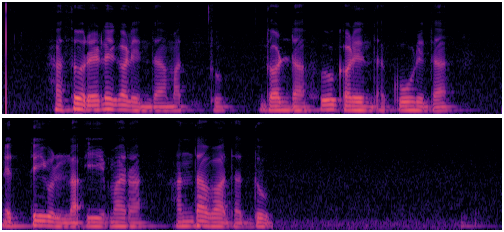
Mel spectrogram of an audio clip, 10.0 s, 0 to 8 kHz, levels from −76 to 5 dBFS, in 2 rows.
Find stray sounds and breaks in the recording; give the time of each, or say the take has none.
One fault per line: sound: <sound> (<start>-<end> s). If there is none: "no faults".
no faults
